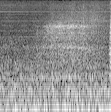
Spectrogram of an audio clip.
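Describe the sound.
A faint, low rumbling snore from a person dozing off during a demon's long monologue in an audio comedy drama, steady and unbroken.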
